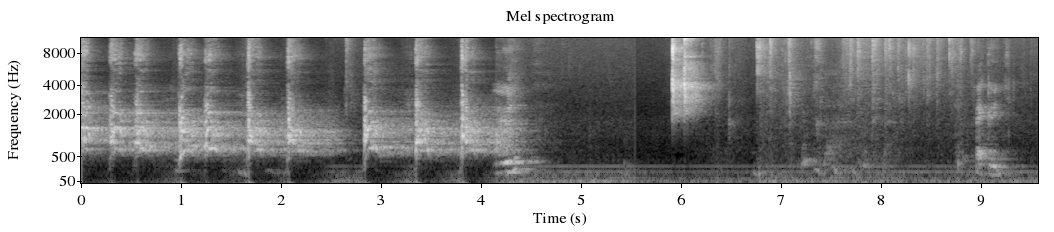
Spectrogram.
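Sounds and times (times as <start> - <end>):
pit bull barking: 0.0 - 4.2
speech: 4.2 - 4.6, 9.1 - 9.4.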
